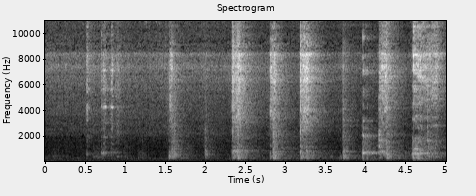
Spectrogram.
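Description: Tomato rice gets stirred in a pan, with a series of distinct spoon scrapes and knocks against the metal, about eight strokes at an uneven rhythm, close and moderately loud with no talk.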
